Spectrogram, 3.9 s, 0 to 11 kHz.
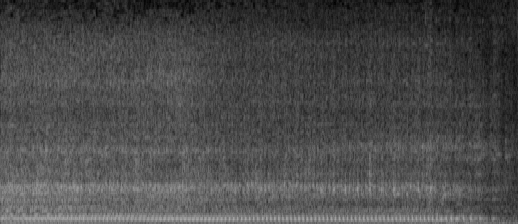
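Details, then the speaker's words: Kubota RTV1100 D1105 diesel after injector work, throttle zip tie cut, running without coolant; steady even clatter about four pulses a second, no misfire or stumble, normal running after the injector repair. "All right, so I think injectors were definitely the thing. I'm real happy with this. It's running just fine."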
